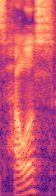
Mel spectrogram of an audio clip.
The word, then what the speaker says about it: Helles: It's H-E-L-L-E-S. Helles? – Helles.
